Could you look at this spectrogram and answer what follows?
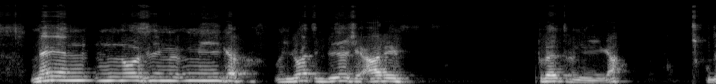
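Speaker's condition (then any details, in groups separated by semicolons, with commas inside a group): Cerebral palsy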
